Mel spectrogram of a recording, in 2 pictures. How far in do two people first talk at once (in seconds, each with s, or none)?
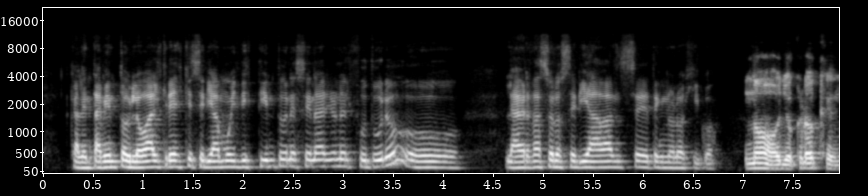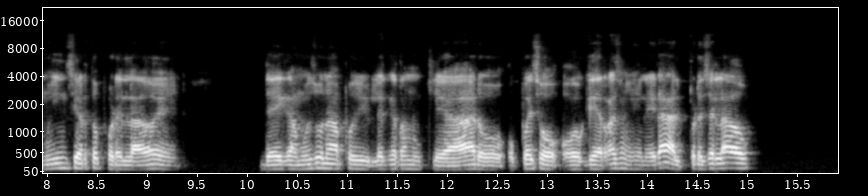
none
